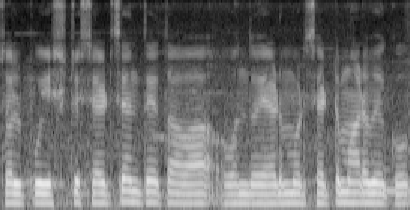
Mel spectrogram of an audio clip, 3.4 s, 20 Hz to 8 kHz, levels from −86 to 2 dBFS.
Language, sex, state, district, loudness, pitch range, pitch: Kannada, male, Karnataka, Raichur, -14 LUFS, 135-140 Hz, 135 Hz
